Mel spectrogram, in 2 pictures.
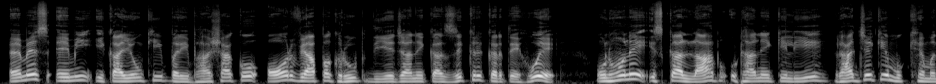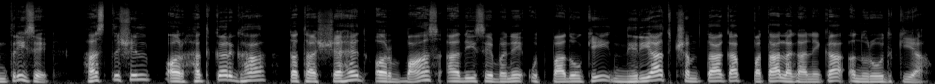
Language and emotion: Hindi, neutral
